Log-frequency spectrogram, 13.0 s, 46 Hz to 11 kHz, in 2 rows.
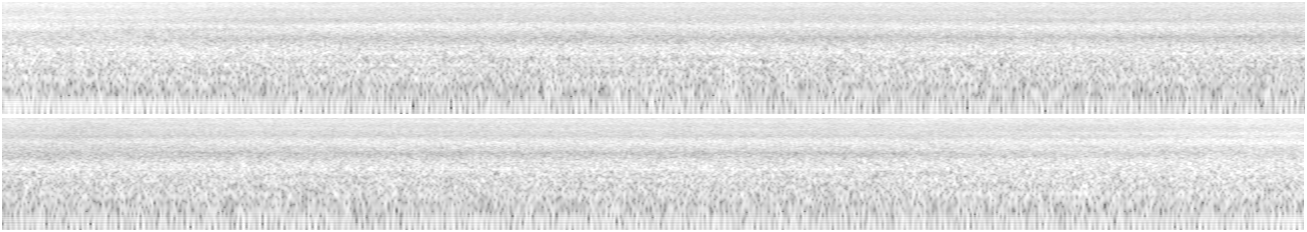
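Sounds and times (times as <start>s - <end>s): combine harvester running: 0.0s - 13.0s.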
